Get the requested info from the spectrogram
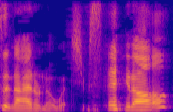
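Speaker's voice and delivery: usual speaking voice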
